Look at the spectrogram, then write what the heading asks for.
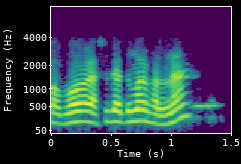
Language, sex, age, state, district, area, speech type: Assamese, male, 18-30, Assam, Nalbari, rural, conversation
